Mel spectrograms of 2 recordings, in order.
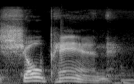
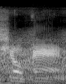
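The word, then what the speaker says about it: Chopin: Because all he could do is show pan. with this the proper pronunciation. I was like all over that. I was a kid. My dad like that's not that's Shopan.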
